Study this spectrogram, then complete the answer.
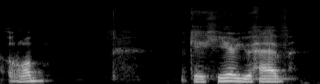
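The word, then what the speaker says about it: رب: So you have capital R here for heaviness, Rabb.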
